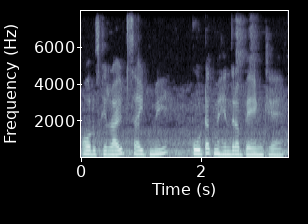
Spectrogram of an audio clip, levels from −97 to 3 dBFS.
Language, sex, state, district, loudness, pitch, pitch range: Hindi, female, Uttar Pradesh, Lalitpur, -15 LUFS, 200 Hz, 190-215 Hz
